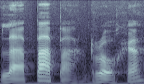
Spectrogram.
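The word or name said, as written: red potato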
